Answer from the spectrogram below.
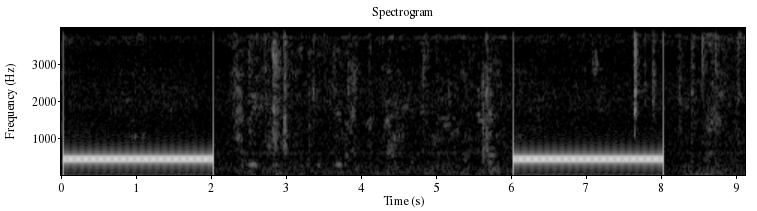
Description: Ringback tone (North America), 440 + 480 Hz.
